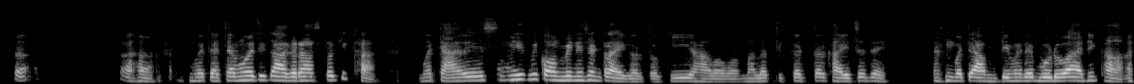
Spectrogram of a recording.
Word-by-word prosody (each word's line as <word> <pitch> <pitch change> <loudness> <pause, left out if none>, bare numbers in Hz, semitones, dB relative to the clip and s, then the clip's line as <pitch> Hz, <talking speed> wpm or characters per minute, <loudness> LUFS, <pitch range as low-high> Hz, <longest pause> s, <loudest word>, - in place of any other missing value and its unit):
त - - -2 1.0
अहा, 160 -2 -4 0.4
मग 170 +1 -4
त्याच्यामुळे 185 +3 +2
तिचा 200 -1 +3
आग्रह 180 0 +5
असतो, 190 +2 -2
की 280 - -8
खा. - - 0 0.5
मग 165 - -6
त्यावेळेस 180 +6 +1
मी 220 +2 +4
मी 240 - +1
कॉम्बिनेशन 195 -2 +3
ट्राय 165 -5 +2
करतो, 135 0 -6
की 150 +4 -3
हा 140 -3 -3
बाबा 130 -1 -5
मला 150 +2 -2
तिखट 155 +1 -5
तर 170 -1 -1
खायचंच 160 +1 -1
आहे. 155 -4 -3 0.5
तर 165 +3 -7
मग 170 -1 +1
ते - - +4
आमटीमध्ये 165 +2 +2
बुडवा 170 +1 +6
आणि 175 +2 +1
खा. 150 -5 0
165 Hz, 165 wpm, -23 LUFS, 150-185 Hz, 1.0 s, बुडवा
